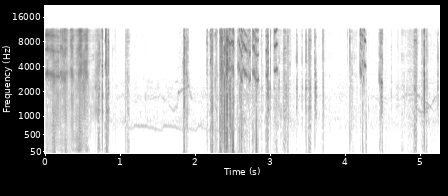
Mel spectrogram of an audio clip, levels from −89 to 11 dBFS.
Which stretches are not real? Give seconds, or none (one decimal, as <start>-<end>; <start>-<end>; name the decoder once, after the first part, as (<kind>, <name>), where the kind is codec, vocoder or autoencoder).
0.0-0.7 (vocoder, BigVGAN v2)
